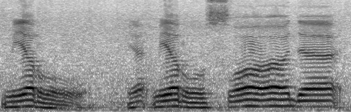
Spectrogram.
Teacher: Maka miru ya, miru soda, tidak mir soda, tidak dibaca, jangan dibaca kanat mir soda, tapi dia ro-nya tebal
